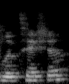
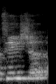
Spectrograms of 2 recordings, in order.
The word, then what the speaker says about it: Laticia: It is Laticia. It rhymes with Patricia. There you go, Laticia. People all the time are like, "What up, Tisha?"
